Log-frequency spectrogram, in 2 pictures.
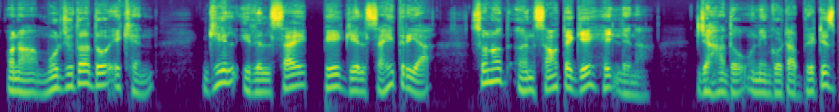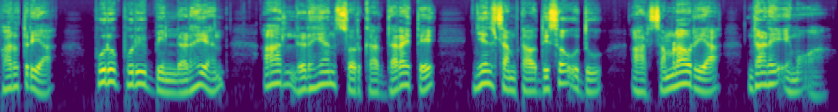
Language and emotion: Santali, neutral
